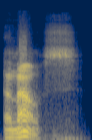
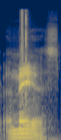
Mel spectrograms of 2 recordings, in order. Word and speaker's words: Emmaus: It's kind of like that town in the resurrection narrative, which some people say Emmaus and others say Emmaus. I prefer the former, Emmaus, because the other pronunciation sounds like you're saying a mouse, like the rodent.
